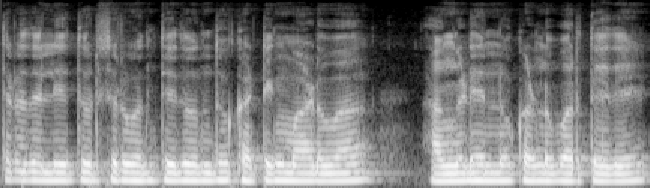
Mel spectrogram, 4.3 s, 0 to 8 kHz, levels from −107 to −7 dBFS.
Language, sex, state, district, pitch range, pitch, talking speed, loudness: Kannada, male, Karnataka, Bidar, 120-130 Hz, 125 Hz, 110 wpm, -14 LUFS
